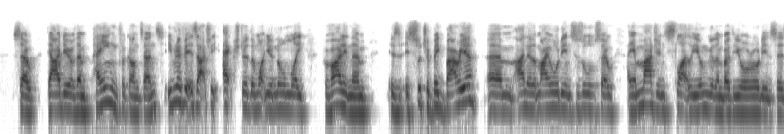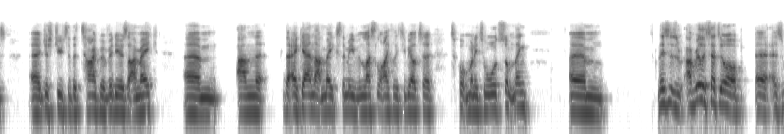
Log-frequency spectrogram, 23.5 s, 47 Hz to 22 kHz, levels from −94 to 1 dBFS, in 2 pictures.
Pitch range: 135-155 Hz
